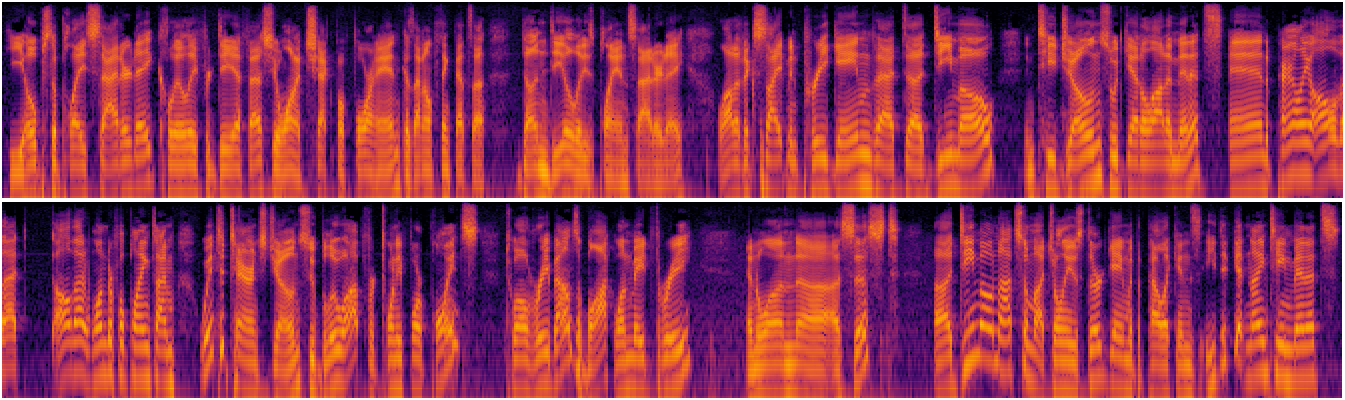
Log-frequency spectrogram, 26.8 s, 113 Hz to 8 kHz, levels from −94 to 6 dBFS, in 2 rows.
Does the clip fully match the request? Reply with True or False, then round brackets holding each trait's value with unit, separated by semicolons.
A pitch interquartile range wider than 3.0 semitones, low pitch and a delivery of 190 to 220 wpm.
True (4.7 semitones; 125 Hz; 200 wpm)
